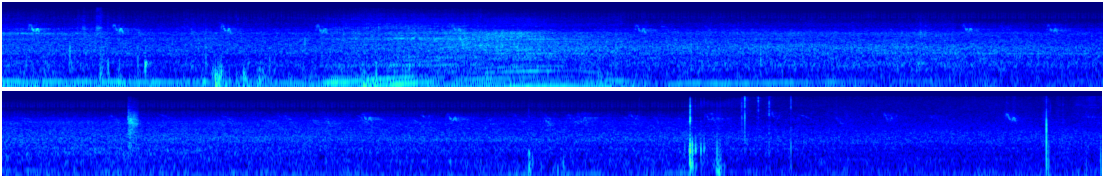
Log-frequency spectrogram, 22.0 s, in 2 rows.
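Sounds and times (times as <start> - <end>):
car engine accelerating away: 0.0 - 9.2.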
